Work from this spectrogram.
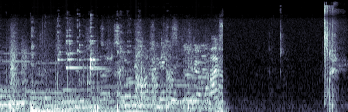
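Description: Video game tavern ambience: a busy murmur of chatter and laughter with glasses clinking, which cuts out abruptly to near silence before a single brief clink near the end.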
